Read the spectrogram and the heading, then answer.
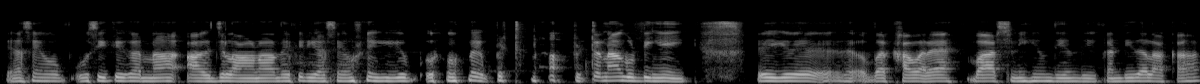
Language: Dogri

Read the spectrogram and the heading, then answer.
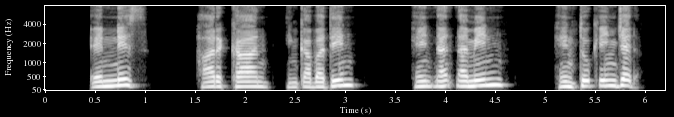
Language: Oromo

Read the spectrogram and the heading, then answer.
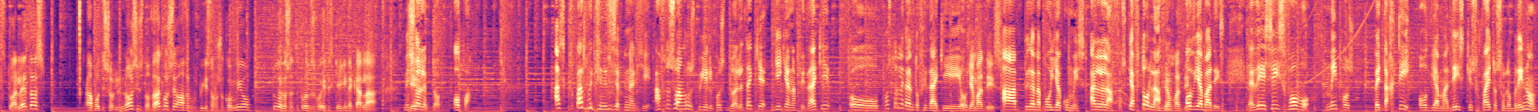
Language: Greek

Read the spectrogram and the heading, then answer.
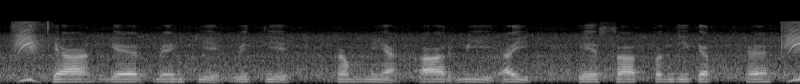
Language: Hindi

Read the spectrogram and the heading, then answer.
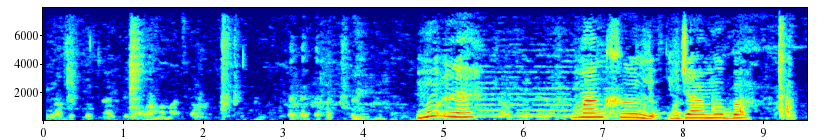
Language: Mungaka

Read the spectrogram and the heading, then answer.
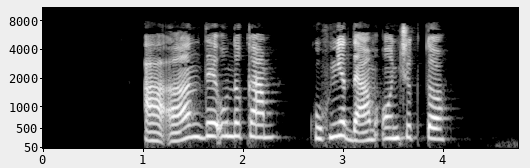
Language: Mari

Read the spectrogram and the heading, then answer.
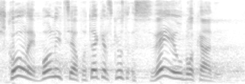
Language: Serbian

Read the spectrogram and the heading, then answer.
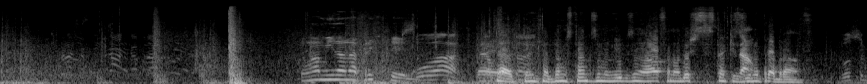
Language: Portuguese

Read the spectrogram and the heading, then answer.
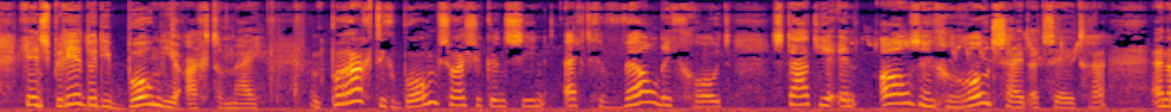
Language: Dutch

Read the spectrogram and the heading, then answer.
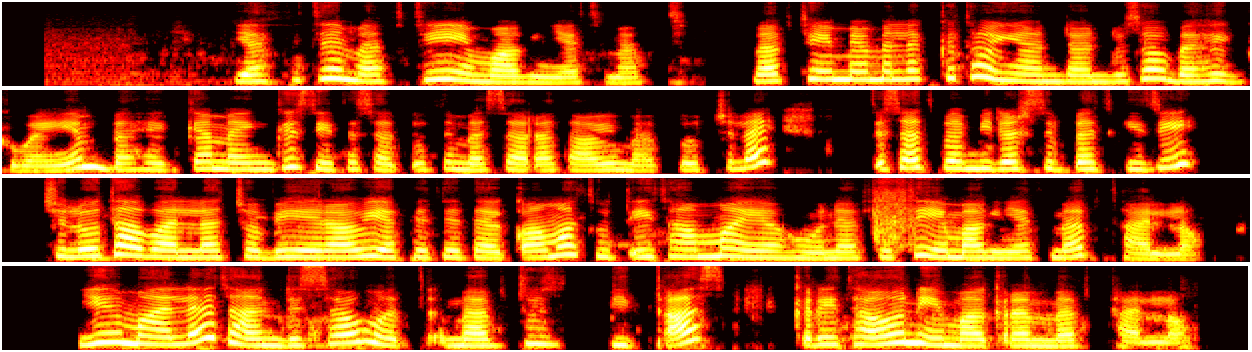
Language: Amharic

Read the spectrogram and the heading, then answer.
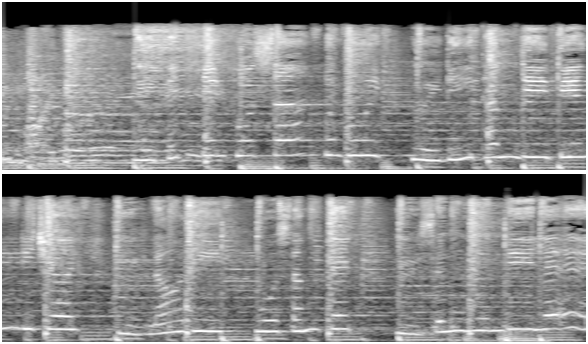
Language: Vietnamese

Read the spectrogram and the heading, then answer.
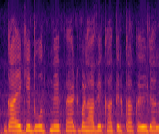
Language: Bhojpuri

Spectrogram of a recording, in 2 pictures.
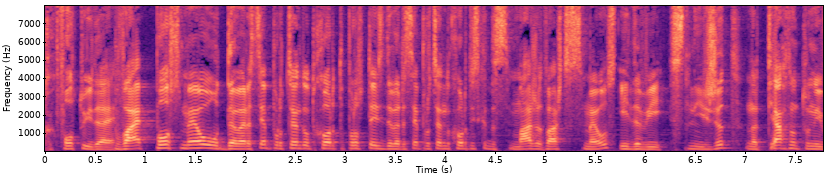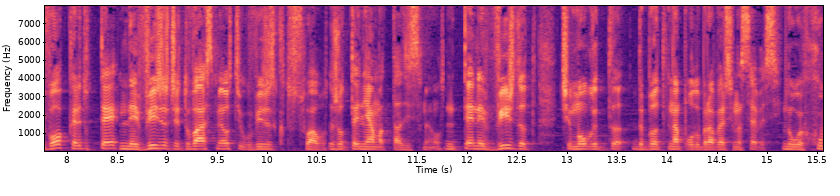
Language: Bulgarian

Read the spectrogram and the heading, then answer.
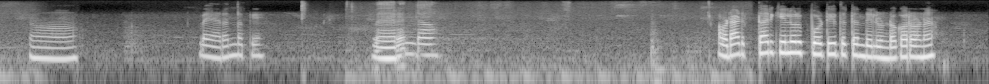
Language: Malayalam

